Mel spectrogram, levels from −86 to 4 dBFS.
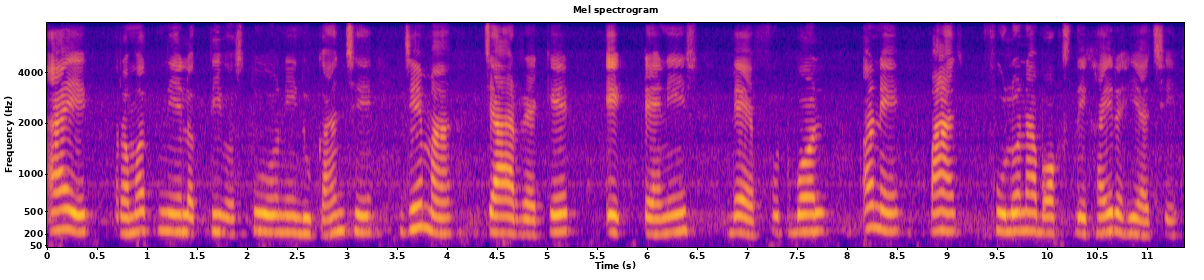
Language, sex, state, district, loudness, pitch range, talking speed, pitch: Gujarati, female, Gujarat, Valsad, -18 LUFS, 215-240 Hz, 110 wpm, 230 Hz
